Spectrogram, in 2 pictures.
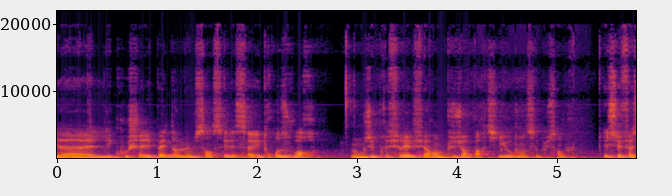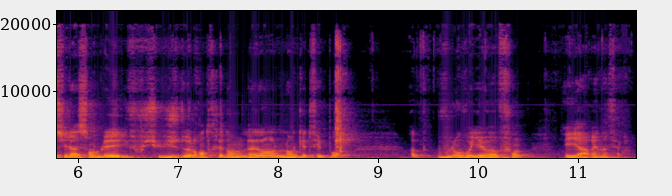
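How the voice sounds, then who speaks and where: A man's voice: medium pitch, mellow. A man casually explaining how to put together a printed model, hesitant and full of fillers, new to commenting. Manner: hesitant, many fillers and restarts, first time commenting. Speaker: 3D-printing maker demonstrating an assembly.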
